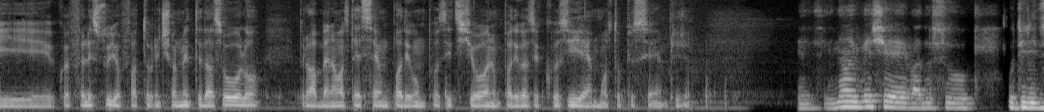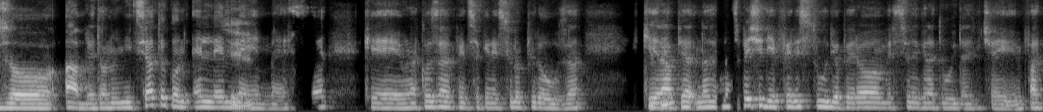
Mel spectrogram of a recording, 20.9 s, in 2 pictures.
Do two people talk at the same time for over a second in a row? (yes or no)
no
